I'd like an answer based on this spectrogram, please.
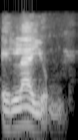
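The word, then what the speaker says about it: Elyon: al abrigo del altísimo hebreo elon o el león pero a veces en las pronunciaciones como no somos expertos en estos idiomas antiguos pero nos hemos acostumbrado entre nosotros a llamarle Lion tal vez no es la pronunciación más exacta pero eh casi literalmente es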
